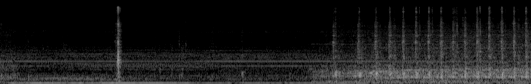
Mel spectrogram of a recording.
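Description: Singer electric sewing machine starting up about three seconds in and running steadily, its needle stroking in a quick, even rhythm as it straight-stitches through layered fabric. Before it, handling of the fabric and a single sharp click about a second in.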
